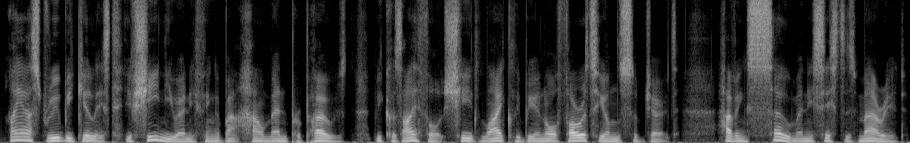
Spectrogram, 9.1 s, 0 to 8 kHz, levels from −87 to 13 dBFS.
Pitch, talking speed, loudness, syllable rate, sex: 130 Hz, 185 wpm, -19 LUFS, 5.9 syllables/s, male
